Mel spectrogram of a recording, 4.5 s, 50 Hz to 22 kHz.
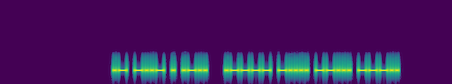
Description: Morse code, heard as a keyed tone, about 44 wpm, 700 Hz. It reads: AXEL 1678
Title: CWT Exchange 45wpm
